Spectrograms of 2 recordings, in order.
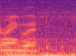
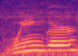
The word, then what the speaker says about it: Winger: It's Winger. Winger? Yeah. Say it again, because I said it wrong that time too. Winger. Winger. One R at the end. Not Wrangler like the jeans.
